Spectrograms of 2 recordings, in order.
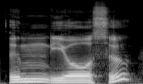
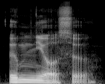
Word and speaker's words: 음료수: drinks, soda, under the 음료수 section. And in terms of pronunciation, the 리을 in the second syllable changes to 니은. So it's not 음료수, it's 음료수, 음료수. Let's practice saying this word 음료수, which means beverages.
